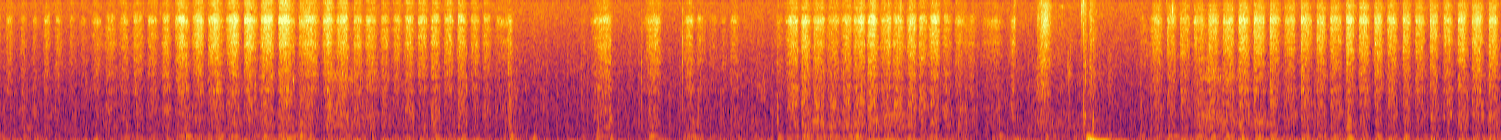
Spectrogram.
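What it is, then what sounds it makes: Colored pencil scratching on a paper page. A blue colored pencil tip rubs back and forth on the paper page of an open coloring book resting on a wooden table, coloring in short, scratchy strokes. The strokes form a steady, soft rasping texture with a low hum underneath, and one brief louder bump near the end.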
